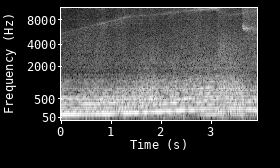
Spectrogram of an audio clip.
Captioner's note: engine revving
